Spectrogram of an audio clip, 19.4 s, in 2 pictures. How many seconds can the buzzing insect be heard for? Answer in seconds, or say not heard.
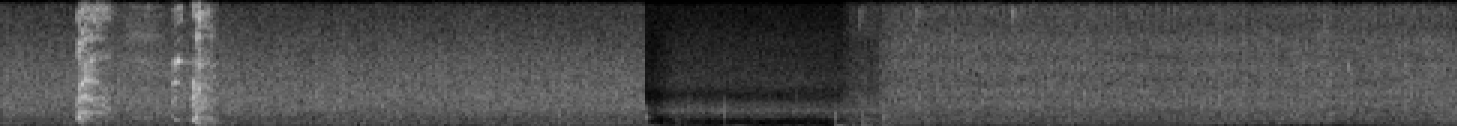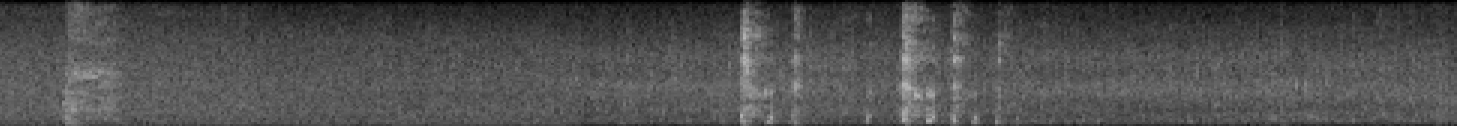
6 s.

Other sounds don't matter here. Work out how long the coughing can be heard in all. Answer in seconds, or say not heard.
5 s.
